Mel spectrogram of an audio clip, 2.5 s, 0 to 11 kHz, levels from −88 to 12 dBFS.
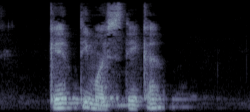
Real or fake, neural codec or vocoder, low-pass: real; none; 9.9 kHz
